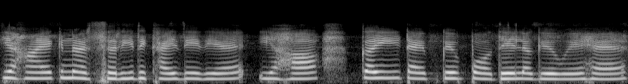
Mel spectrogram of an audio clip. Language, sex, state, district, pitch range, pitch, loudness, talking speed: Hindi, female, Maharashtra, Mumbai Suburban, 260-285 Hz, 270 Hz, -15 LUFS, 145 wpm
